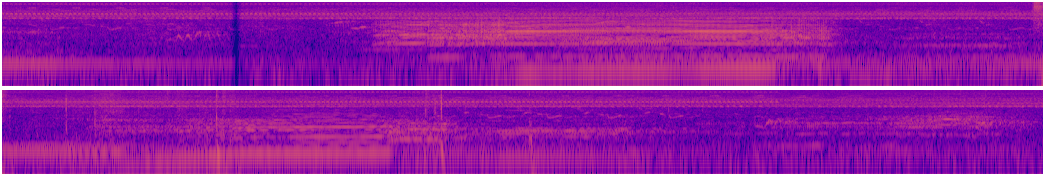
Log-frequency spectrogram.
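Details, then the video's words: Several cattle mooing at a ranch in the morning, long wavering bellows that bend up and down in pitch, one after another, with a constant low hum in the background. "Morning wake up sounds (from cows)"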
